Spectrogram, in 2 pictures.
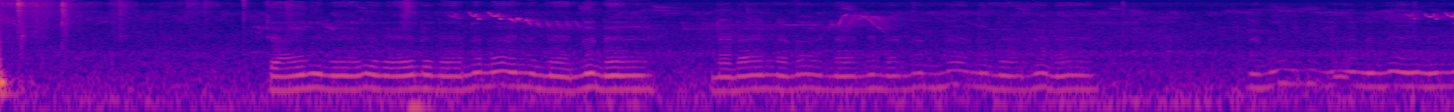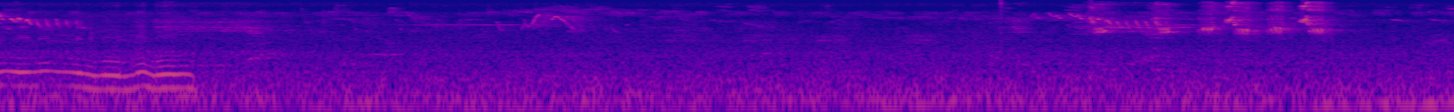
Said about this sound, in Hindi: चिड़ियाओं की आवाज़ बहुत अच्छी आ रही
